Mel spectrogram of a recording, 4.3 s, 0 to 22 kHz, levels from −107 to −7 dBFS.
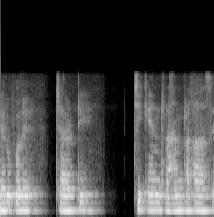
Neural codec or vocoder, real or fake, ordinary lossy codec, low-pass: none; real; none; 5.4 kHz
